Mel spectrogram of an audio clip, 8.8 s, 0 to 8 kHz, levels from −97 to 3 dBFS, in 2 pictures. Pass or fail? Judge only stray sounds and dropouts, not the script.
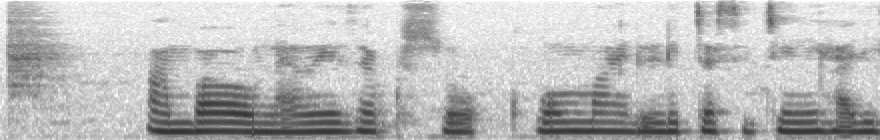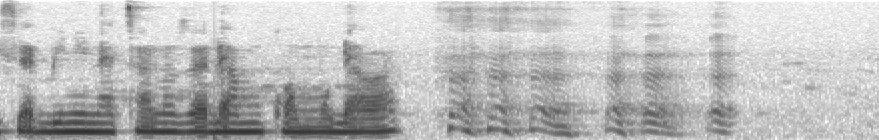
fail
